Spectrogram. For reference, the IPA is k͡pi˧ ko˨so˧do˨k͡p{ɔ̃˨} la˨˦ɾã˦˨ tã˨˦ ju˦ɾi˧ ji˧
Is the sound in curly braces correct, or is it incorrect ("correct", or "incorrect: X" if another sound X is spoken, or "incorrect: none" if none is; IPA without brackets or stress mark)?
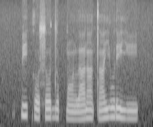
correct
